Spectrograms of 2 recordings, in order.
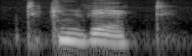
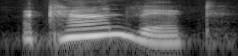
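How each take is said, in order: First: ConVICT, stressed on the second syllable. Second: CONvict, stressed on the first syllable. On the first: Teacher models verb "convict", second-syllable stress. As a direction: hit VICT in "convict". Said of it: "to the second syllable". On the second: Teacher models noun "convict", first-syllable stress. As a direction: hit CON in "convict". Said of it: "first syllable for nouns". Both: Shown as a demonstration.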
